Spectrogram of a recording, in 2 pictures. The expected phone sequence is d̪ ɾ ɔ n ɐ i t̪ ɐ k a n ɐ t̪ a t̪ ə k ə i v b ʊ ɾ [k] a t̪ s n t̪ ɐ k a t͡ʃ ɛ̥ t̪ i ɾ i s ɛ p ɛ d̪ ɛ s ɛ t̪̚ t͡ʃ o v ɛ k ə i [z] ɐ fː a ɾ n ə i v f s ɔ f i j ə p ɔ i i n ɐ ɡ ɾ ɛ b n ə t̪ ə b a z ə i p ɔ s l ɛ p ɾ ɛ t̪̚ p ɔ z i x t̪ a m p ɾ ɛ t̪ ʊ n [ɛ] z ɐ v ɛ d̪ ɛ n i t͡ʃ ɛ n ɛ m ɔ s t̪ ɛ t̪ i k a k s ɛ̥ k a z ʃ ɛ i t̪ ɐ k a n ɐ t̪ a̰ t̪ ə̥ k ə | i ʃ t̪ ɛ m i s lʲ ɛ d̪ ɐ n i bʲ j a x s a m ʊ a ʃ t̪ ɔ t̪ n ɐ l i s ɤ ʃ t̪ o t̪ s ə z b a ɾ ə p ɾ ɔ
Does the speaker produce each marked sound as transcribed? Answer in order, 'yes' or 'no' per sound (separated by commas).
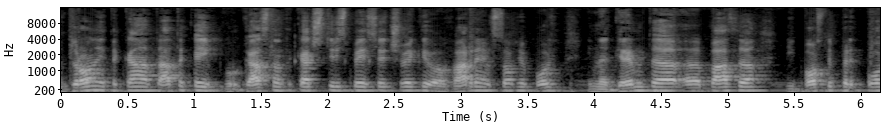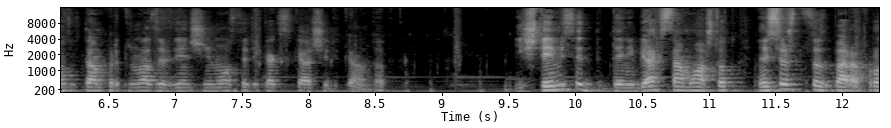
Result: no, no, no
